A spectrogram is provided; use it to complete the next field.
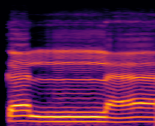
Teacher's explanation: আলিফ জবর জবরের বাম পাশে খালি আলিফ মদের হরফ তাই এই লামকে এক আলিফ টেনে পড়বো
